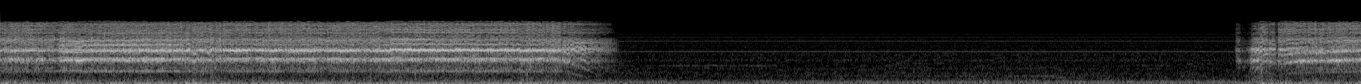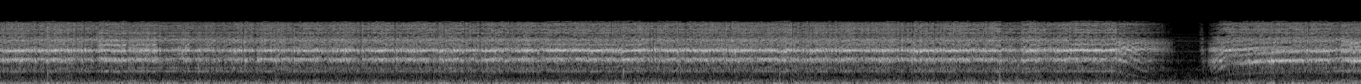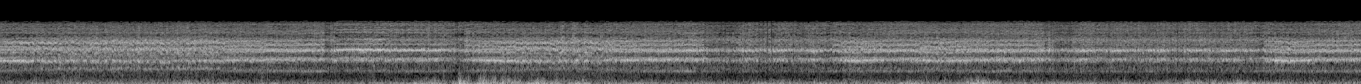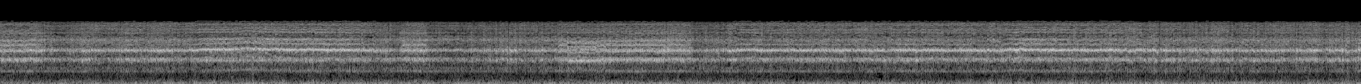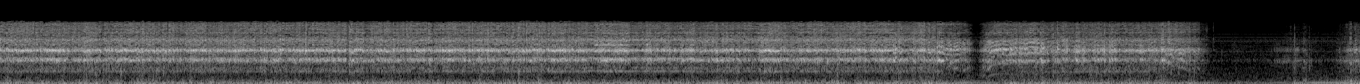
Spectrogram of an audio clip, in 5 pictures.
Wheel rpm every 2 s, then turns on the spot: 160, 160, 150, 10, 0, 0, 90, 160, 160, 160, 160, 160, 90, 150, 160, 160, 160, 160, 160, 160, 160, 160, 170, 160, 160, 160, 160, 160, 160, 160, 160, 160, 130, 30.
66-68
